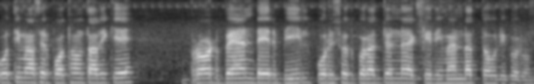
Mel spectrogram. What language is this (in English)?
Bangla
